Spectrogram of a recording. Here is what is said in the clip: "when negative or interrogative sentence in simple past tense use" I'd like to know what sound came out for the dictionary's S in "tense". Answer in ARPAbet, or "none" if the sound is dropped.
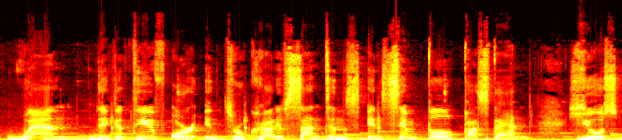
none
